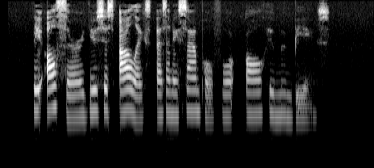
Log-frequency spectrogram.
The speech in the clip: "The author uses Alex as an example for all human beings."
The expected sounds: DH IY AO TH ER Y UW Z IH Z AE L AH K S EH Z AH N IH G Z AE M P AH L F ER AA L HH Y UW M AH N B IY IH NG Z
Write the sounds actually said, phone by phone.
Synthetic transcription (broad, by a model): DH IY AO TH ER Y UW Z IH Z AE L AH K S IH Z AH N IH G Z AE M P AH L F ER AA L HH Y UW M AH N B IY IH NG Z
